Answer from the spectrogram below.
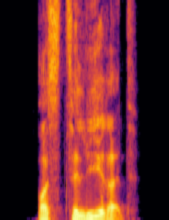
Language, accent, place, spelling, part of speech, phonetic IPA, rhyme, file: German, Germany, Berlin, oszillieret, verb, [ɔst͡sɪˈliːʁət], -iːʁət, De-oszillieret.ogg
- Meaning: second-person plural subjunctive I of oszillieren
